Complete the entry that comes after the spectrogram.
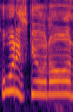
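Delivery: high, startled what is going on; sudden alarm at police boxing him in; alarmed disbelief. Retold or imitated. Telling a friend about being boxed in, high startled disbelief.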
